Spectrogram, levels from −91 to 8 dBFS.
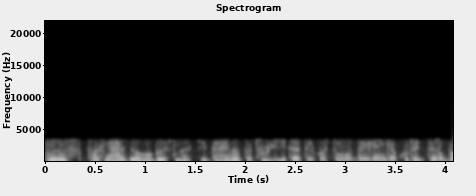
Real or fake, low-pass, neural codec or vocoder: fake; 3.6 kHz; vocoder, 44.1 kHz, 128 mel bands, Pupu-Vocoder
